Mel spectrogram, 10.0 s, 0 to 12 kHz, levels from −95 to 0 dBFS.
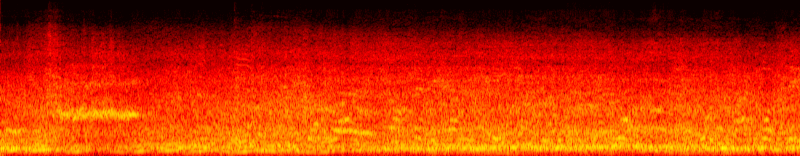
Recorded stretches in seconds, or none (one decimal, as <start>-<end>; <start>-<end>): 0.0-3.9; 4.5-5.9; 6.5-7.5; 9.5-10.0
